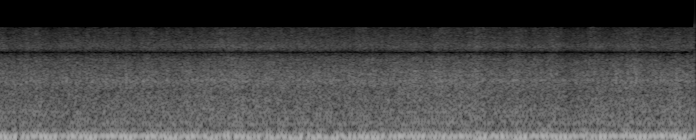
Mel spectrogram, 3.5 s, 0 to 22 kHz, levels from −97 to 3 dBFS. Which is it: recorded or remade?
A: recorded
